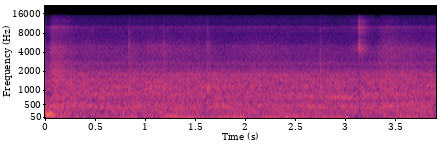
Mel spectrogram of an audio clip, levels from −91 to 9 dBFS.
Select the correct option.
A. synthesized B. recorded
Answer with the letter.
A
